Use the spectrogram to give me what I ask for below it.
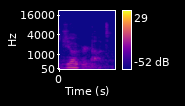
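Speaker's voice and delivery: "Juggernaut" with an English J as in jug; "Juggernaut" with the J fully sounded, not a Y; anglicized pronunciation. Shown as a demonstration. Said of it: "anglicized, yes, it is".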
